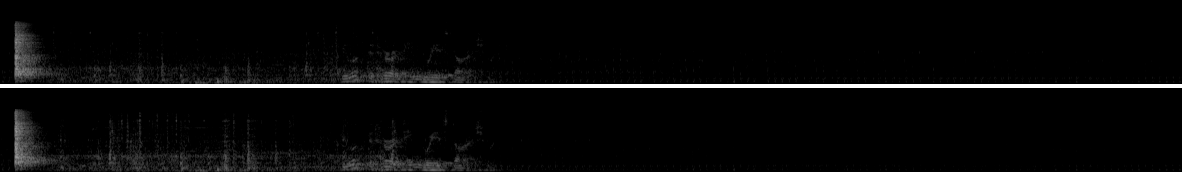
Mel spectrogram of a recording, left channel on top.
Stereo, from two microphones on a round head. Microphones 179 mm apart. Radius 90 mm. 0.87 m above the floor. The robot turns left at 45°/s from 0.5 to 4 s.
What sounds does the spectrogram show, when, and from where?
0.1 s a clap: 25° right (ahead or behind), 1.7 m
1.8 s footsteps: 45° left (ahead or behind), 1.9 m; by 4.3 s 30° right (ahead or behind), 3.5 m
3.4 s a man speaking: 15° right (ahead or behind), 1.6 m; by 5.0 s 40° right (ahead or behind), 1.6 m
